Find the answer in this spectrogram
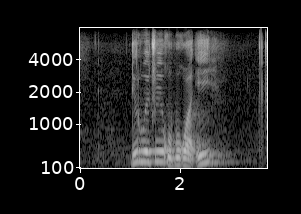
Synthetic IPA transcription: diruet͡ʃʼweɣʊbʊɣwaʔɪ

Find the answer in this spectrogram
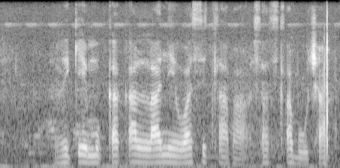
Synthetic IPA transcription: rɪkʼɪmʊkʼakʼal̩lanɛwasɪt͡ɬʼaba̰sasɪ̥t͡ɬʼabuːt͡ʃʰa̰

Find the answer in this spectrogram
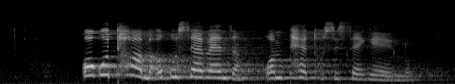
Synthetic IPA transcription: k̬ok̬utʰɔmauk̬usɛɓɛnd͡zʱak̬om̩tʰɛtʰɔsisɛk̬ɛːlɔ

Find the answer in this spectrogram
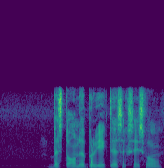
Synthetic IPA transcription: bəstɑːndəprujɛk̚təsəksɛsfɔlˠ

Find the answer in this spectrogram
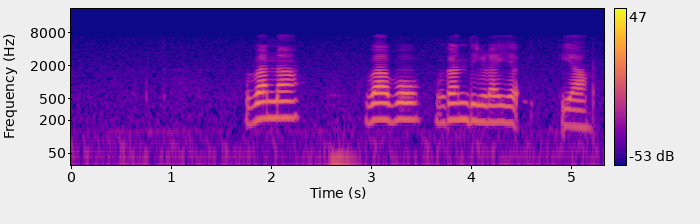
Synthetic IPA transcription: βana | βaβɔŋɡand̪iɺa | ja

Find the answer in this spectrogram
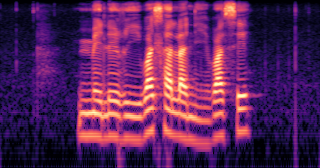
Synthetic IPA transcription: m̩mɛleɣibaɬʰalanɪbasɪ

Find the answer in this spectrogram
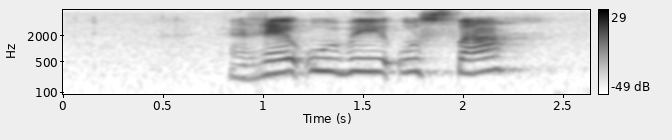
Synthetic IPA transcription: ɣɛʔʊbɛʔʊsa

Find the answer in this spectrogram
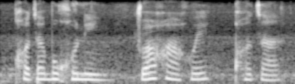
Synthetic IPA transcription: q͡χʰɔt͡sʼabʊq͡χʰoneːŋ̩ | d͡ʒwaχaχwɛ | q͡χʰɔt͡sʼaː

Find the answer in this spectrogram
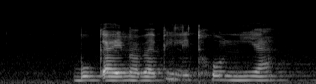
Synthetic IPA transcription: bʊkʼaɪmabapʼilitʰonija

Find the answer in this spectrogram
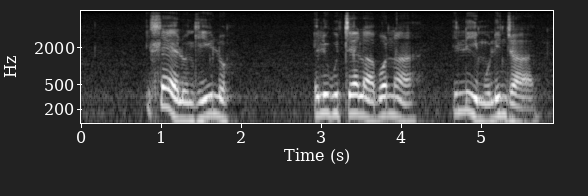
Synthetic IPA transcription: iɬɛlɔŋʱilɔ | elik̬ut͡ʃʼɛlaɓɔna | ilimulind͡ʒʱaːni

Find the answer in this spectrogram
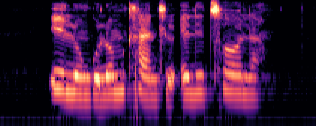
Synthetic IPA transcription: iluŋɡʱulom̩kʰand͡ɮʱuʔelitʰɔːla

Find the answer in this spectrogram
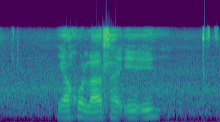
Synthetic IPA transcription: jaχʊlat͡ɬʰaʔɪɪ

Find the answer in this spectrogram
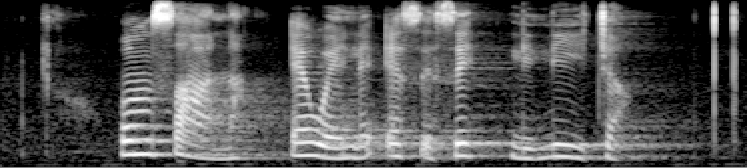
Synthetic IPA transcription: um̩sanaɛwɛlɛʔɛsɛselili̥ːʒ̥ʼʱa

